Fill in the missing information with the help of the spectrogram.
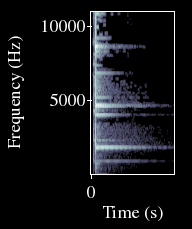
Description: impacts glass hit ping clink reverb; zapsplat

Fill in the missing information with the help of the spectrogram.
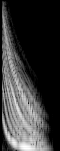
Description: cartoon wrong answer fail descending tone

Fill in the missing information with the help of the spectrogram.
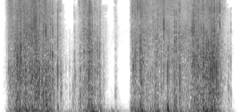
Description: foley paper mail bills pile short movement hands; zapsplat

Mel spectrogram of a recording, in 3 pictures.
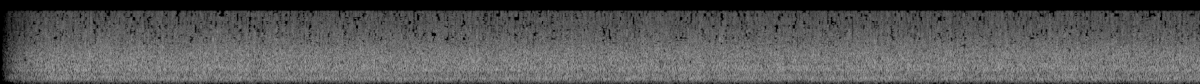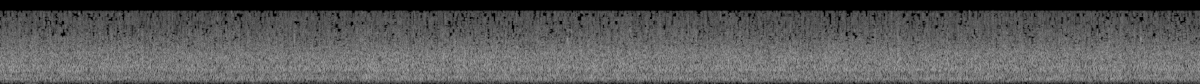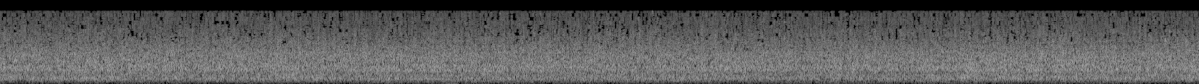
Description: nature rain heavy; zapsplat

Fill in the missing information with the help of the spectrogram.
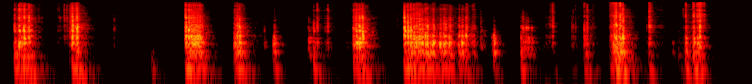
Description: wood thin scratch with sharp metal fork; foley; zapsplat

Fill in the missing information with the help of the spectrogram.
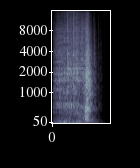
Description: household step ladder drag

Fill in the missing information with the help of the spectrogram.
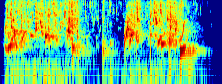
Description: household bathroom basin water movement; zapsplat

